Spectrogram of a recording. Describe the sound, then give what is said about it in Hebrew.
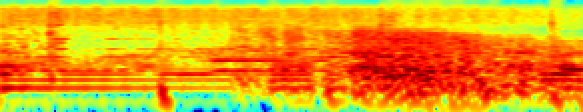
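Steady rain hisses throughout, with a low rumble of thunder swelling in the second half before easing slightly; no voices are present. “טיפות של מים על פנים נראות לי כמו דמעות, בכים למעלה עננים.”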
